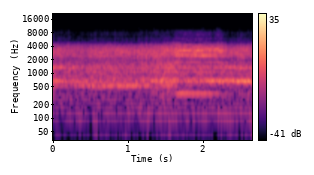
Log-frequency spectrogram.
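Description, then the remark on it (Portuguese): A berrante cattle horn blows a long, steady, droning note at the start of the River Plate club anthem, loud and unbroken, with a second lower tone joining partway through. No one speaks. “Começa com berrante, é assim mesmo?”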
